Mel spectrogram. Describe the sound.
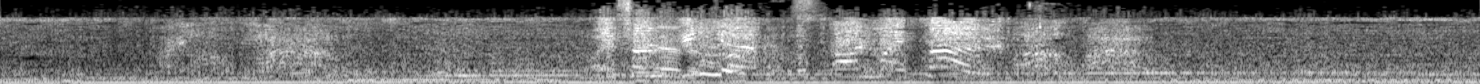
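A steady, low bus engine rumble drones without a break beneath a person talking excitedly, the deep hum holding even from start to finish.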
